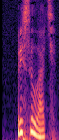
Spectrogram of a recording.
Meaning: to send (here, to this place)
- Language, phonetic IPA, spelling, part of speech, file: Russian, [prʲɪsɨˈɫatʲ], присылать, verb, Ru-присылать.ogg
